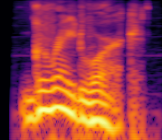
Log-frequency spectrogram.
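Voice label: great Work I M Very Proud Of You, male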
